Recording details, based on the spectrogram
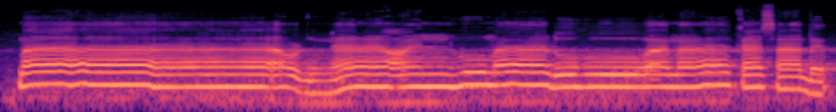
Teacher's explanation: Ingat, ma pada awal ayat itu panjang 5 harokat.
